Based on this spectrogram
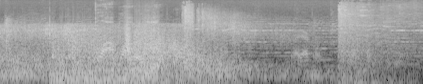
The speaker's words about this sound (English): Stating the obvious, cruise missile.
